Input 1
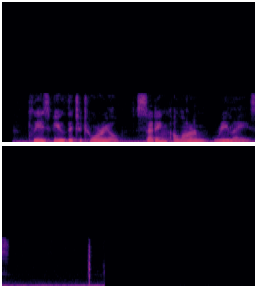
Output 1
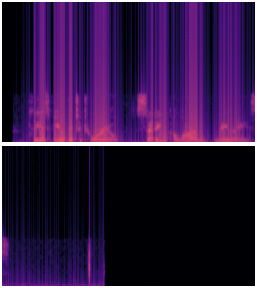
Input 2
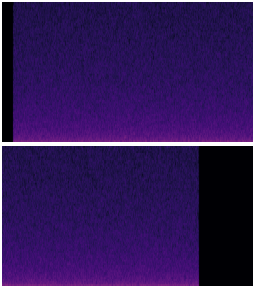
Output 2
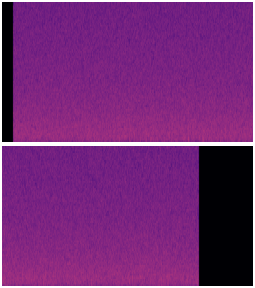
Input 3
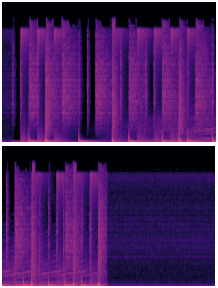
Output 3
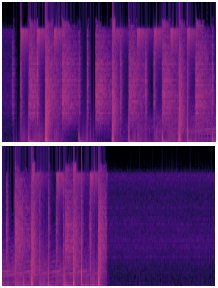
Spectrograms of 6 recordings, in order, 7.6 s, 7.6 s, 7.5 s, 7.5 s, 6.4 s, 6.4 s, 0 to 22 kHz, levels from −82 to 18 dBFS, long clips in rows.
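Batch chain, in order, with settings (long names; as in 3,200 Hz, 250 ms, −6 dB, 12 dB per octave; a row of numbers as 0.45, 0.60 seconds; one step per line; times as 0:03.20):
sub-harmonics by changed cycles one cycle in 2, inverted
high-pass filter 1,200 Hz 6 dB per octave
loudness normalisation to −27 LKFS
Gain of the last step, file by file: +12.5, +19.5, +4.5 decibels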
